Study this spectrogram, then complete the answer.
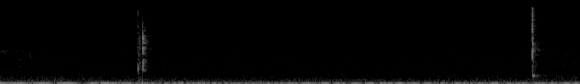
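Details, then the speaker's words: Yamaha amplifier, after its contacts were sprayed with DeoxIT: two crisp single clicks a few seconds apart in a quiet room, the speaker protection relay pulling in normally as the amp comes out of protection. "right now it actually sounds like it's coming out of protection which is good"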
